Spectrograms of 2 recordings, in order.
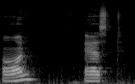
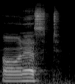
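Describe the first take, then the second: First: honest very slowly, long gap after ऑन; honest in two widely spaced syllables. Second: Said in the usual way. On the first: Shown as a demonstration. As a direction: pull honest apart into ऑन and एस्ट. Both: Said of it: "देखें".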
